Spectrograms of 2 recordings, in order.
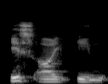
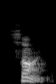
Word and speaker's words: sine: a word called s s i n e sign on the calculator we get lazy and abbreviated to s i n it's not pronounced sin it's pronounced sign now the O represents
